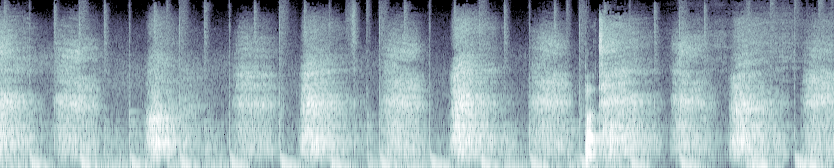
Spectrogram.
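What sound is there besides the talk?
heavy breathing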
